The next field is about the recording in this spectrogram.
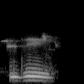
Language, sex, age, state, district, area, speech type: Hindi, female, 30-45, Bihar, Samastipur, urban, conversation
